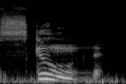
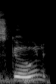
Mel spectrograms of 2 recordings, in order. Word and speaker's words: Scone: as the Stone of Scone s cont like scone except it's pronounced Scoon it also became known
